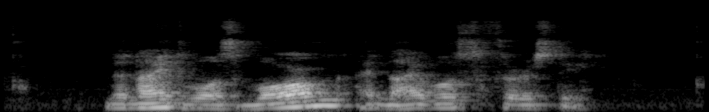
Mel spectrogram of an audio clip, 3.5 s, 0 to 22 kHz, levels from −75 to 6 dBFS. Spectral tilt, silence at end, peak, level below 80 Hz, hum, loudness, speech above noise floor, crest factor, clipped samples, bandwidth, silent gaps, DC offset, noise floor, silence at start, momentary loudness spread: -7.5 dB/octave; 0.6 s; 0 dBFS; -60 dBFS; none; -22 LUFS; 38 dB; 22 dB; under 0.1%; 11.5 kHz; none; under 0.1%; -59 dBFS; 0.55 s; 18 LU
